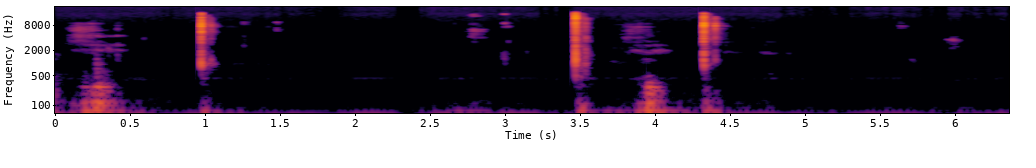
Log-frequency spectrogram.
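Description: Three separate sharp clicks, about a second in, three and a half seconds in and just after four seconds, with a soft low bump just before the last one, over a faint steady hum.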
